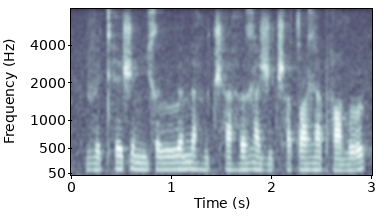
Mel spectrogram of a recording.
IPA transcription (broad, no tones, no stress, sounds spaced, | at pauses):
v ɛ kʰ ɛ ʃ ɛ n i x ʌ lː ʌ n a ɦ u t͡ʃʰ a ɦ ʌ ɣ a ʒ e t͡ʃʰ e tˤ ɛ ɣ a pʰ a ðˤ u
